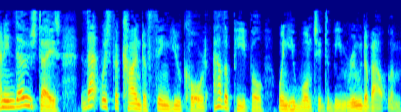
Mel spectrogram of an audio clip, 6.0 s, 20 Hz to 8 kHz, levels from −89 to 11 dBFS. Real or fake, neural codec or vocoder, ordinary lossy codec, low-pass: fake; codec, 16 kHz, 0.5 kbps, X-Codec, HuBERT features, trained on LibriSpeech; MP3, 24 kbps; 7.2 kHz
